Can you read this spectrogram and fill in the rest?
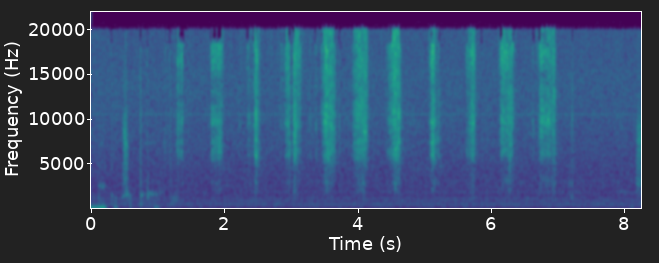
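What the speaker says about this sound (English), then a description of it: "noticed that one of my coloring pencils is really low, so I found a sharpener" A small makeup sharpener grinds a coloring pencil in soft, close, rhythmic turns, about a dozen quiet scratchy bursts over a faint hum, with a voice murmuring underneath.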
